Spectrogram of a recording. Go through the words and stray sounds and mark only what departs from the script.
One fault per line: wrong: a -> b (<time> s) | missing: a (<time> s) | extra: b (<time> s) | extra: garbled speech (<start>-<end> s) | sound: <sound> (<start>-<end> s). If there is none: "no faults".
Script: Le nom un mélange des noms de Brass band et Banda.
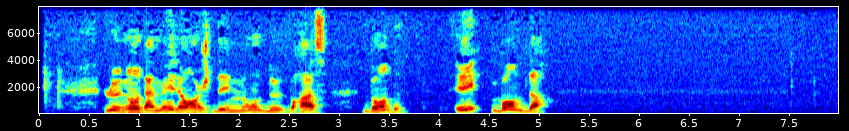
no faults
